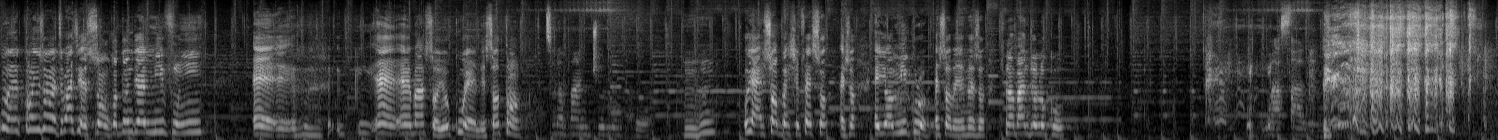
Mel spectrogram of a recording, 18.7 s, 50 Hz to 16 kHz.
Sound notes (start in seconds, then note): 12.9 laughs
